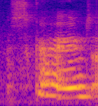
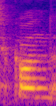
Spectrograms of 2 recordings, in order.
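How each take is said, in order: First: "scones" said with a long o, rhyming with cones; "scones" drawn out to rhyme with stones. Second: "scones" said with a short o, rhyming with gone; "scones" clipped short like "scons". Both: Shown as a demonstration. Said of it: "You can say it's scones or".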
